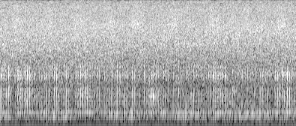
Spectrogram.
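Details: Cat purring up close, a thick buzzing rumble rising and falling with each breath, roughly one cycle per second, nothing else audible.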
